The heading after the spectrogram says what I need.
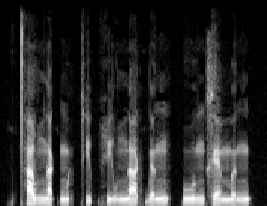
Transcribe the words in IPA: t̪ʰa˧wna˨˩k̚mə˨˩k̚ ʔi˦˥p̚hi˨˩˨w naː˨˩k̚lə˧˥ŋ | wu˧˥ŋxɛ˨˩ mə˨˩˦ŋ

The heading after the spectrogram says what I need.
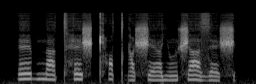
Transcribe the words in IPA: ɛb n̪atʰɛʃkʰitˤɡɘ ʃɛɐ̯jũʃazɛʃ

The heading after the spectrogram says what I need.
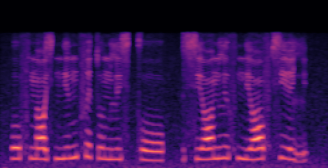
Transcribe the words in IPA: ofnɒːsʲ nʲunfetunlʲusʲ ko | sʲɒːnlʲuf nʲɒːfsʲelʲ

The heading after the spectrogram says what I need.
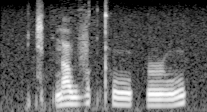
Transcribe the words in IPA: cə˨˩k̚na˧wvə˦˥k̚t̪ʰu˧ | ɹu˧˥

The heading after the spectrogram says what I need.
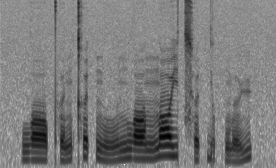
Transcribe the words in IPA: wɔː˨pʰɵ˨˥nkʰɵ˥t̚n̪uː˨˥n wɔː˧nn̪ɔː˥jt͡sʰɵ˨˥t̚ jʊ˨k̚mɵ˨˥ɥ

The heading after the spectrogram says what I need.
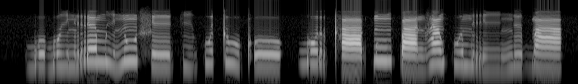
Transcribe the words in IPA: bo˨ɡʷiː˨nrɛ˦m i˨nũ˦ seː˨ki˨ kʷɪ˦tu˦˨kʼoː˦ | ɡo˦rtʰaː˨ k͡pũ˦k͡pa˨nzã˦ kʷɪ˦mriː˨ŋɪ˦ ɓã˦

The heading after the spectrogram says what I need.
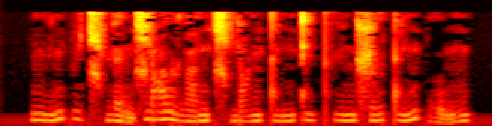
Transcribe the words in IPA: n̪y˧˥npi˥˩t͡ɕʰɥɛ̰˨˩nɕjɑ˥ʊ̯ ɻwa˧˥nt͡ɕʰjɑ˧˥ŋ t̪i˧˥ŋ t̪y˥pʰy˥n ʂɻ̩˧˥t̪i˧˥npʊ̰˨˩˦ŋ

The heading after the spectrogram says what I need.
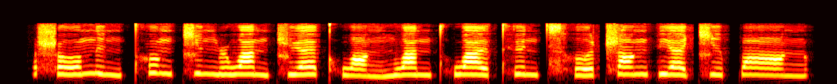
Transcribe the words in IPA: ʂɤ˧˥n̪i˨˩ŋt̪ʰɤ˥˧ŋ t͡ɕi˥˧ŋ ɻwa˥˩n t͡ɕɥɛ˥kʰwɑ˨˩ŋ n̪wa˥˧nt̪ʰwa˥˧ɪ̯t̪ʰy˥˩n t͡sʰɹ̩˧˥ʈ͡ʂɑ˥ŋ pjɛ˥˧t͡ɕi˥˧pɑ˥˩ŋ

